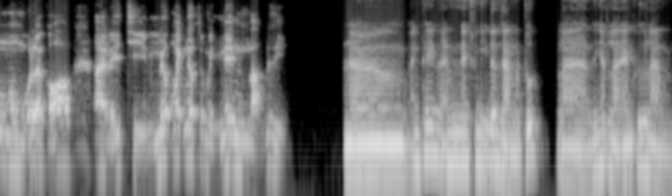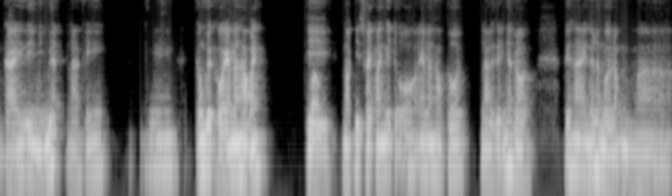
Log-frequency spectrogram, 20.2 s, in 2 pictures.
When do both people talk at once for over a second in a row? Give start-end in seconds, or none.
none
